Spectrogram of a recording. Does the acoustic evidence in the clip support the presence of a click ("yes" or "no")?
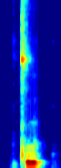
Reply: no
